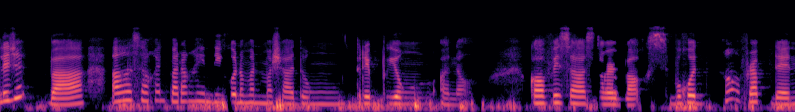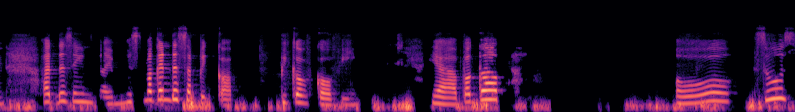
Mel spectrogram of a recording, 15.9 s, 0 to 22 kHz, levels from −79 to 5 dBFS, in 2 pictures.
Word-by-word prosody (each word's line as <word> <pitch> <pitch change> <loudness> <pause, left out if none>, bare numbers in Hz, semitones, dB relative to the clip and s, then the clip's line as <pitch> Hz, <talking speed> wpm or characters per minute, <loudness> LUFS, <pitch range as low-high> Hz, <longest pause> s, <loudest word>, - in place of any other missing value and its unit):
Legit 345 +9 +1 0.2
ba? 195 +3 +1 0.2
Ah, 285 +3 +1
sa 300 -2 -6
'kin 310 -1 -12
parang 280 0 -4
hindi - - -4
ko 260 -1 -2
naman 245 -1 -5
masyadong 205 -2 -4
trip 220 -1 -3
yung 215 -2 -1
ano, 185 -2 -9 0.6
coffee 230 +1 +1
sa 225 -2 0
Starbucks 195 - -4
bukod 110 +2 +1 0.2
oo 330 +1 -7
frappe 270 -1 -2
din 195 +1 -1 0.4
at 270 -1 +3
the 290 - +3
same 275 -1 -2
time 210 0 -6
mas 265 - -4
maganda 340 +1 +7
sa - - +5
pick - - -4
up, - - 0 0.5
pick 255 - +2
up 245 -1 +2
coffee. 185 -1 -1 0.7
Yeah, 205 -3 +4
'pag 265 +4 +4
ka 345 0 +12 1.8
Oh, 265 +6 +2 0.2
Zeus, 370 +2 +3
235 Hz, 140 wpm, -23 LUFS, 200-285 Hz, 1.8 s, ka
